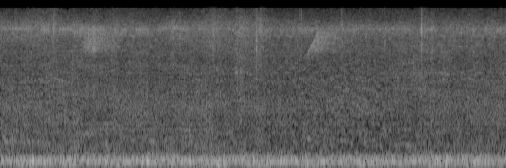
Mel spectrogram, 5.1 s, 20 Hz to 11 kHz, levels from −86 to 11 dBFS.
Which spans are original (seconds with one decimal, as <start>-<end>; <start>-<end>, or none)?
3.0-3.9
